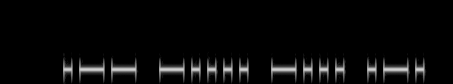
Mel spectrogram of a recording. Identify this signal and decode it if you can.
Morse code, heard as a keyed tone, about 15 wpm, 700 Hz. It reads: W6BR
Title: USA Call Signs - 6x Character Spacing - 15wpm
